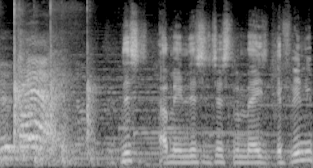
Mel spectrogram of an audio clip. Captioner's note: crowd clapping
